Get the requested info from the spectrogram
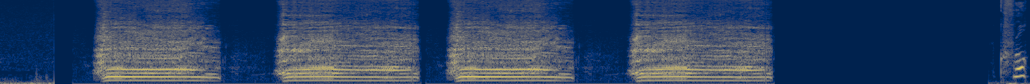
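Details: Moose giving four identical, drawn-out, deep harmonic bellows, each lasting just over a second and spaced evenly about two seconds apart, with a brief spoken word at the very end.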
